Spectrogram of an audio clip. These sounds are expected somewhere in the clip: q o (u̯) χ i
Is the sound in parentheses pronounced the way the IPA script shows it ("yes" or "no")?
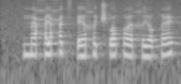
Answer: no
